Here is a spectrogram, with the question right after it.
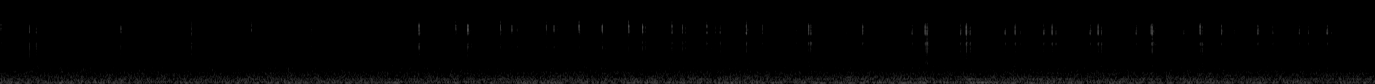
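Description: Long painted nails tap a small, solid handheld vape mod with a swirled resin body and metal frame, held close to the camera. Short, bright clicks come sparsely at first, then in a dense, irregular run from about four seconds on. Each click is dry with no ring, over a quiet, steady low background noise.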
